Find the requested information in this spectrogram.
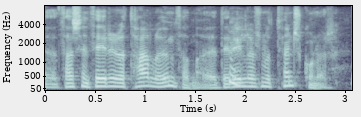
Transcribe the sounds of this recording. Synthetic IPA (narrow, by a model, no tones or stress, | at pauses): θaðsɛmθejɾɛɾaðt̪ʰaːlaʏmθat̪na̰ɛ̰t̪ɛɾejlasuɔnat̪ʰvɛnskʰɔːna̰ɾ̥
